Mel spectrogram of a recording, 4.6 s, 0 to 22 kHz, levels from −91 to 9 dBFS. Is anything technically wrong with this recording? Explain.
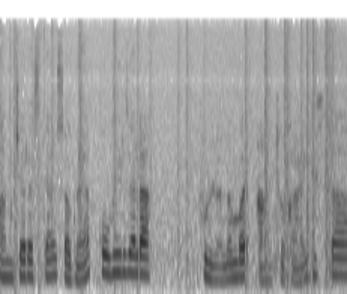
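Yes. From 1.84 s to the end of the speech, the sound changes in a way that points to an input switched to a poorer device, most likely a change of microphone or a headset moving to its call profile mid-recording. A gap of about 20 ms of silence marks the switch, after which the audio turns duller, with a narrower band. The level shifts by around 5 dB, and a new, faint noise floor appears roughly 40 dB below the speech, distinct from the room noise heard earlier at about 16 dB below. On a spectrogram, the upper band cuts off abruptly at the switch. The waveform shows a brief flat gap followed by a step in amplitude.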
